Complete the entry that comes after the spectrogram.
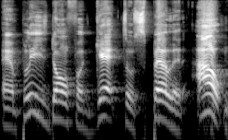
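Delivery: drawn-out slow delivery; slow tagline. Pretend. Host closing his jingle with a slow drawn-out catchphrase. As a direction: stretch it out like a catchphrase.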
